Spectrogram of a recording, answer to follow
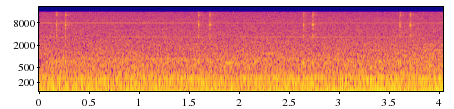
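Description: Computer mouse button clicking faintly four times, each a quick press-and-release pair, over a low steady hiss.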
